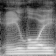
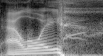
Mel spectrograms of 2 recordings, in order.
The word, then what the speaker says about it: Aloy: Anyway, I watched a I watched a Force Gaming video this morning and he kept calling Aloy Alloy.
